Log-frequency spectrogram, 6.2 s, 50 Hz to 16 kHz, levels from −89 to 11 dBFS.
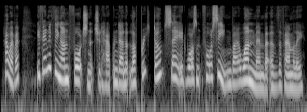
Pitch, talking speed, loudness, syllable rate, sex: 245 Hz, 195 wpm, -17 LUFS, 7.3 syllables/s, female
